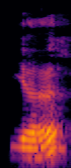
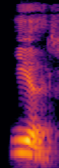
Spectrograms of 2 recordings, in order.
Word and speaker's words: year: So if you were to speak it out, the pronunciation of this word is year and not ear. So year, when it starts with year, you realize that's a consonant sound and not a vowel sound.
